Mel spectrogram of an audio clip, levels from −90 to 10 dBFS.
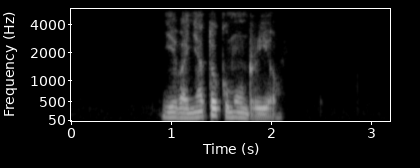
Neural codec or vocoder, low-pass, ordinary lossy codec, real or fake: none; 5.4 kHz; Opus, 32 kbps; real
